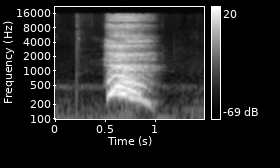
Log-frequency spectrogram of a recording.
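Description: A single sharp, breathy gasp, fairly loud, lasting about half a second before trailing off into quiet. No talking around it.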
